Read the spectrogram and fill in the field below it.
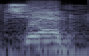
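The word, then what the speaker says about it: Djed: But she told me of this thing called the Jed pillar, and it's spelled D-J-E-D.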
